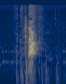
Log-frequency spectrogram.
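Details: Puppy reacting to something under the bed, indoors: one short sharp bark after a few faint soft sounds.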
